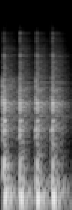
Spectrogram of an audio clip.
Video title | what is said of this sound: Dirtbike Wheel Bearing Replacement - It's NOT HARD! | Hear that high pitch? That's seated.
